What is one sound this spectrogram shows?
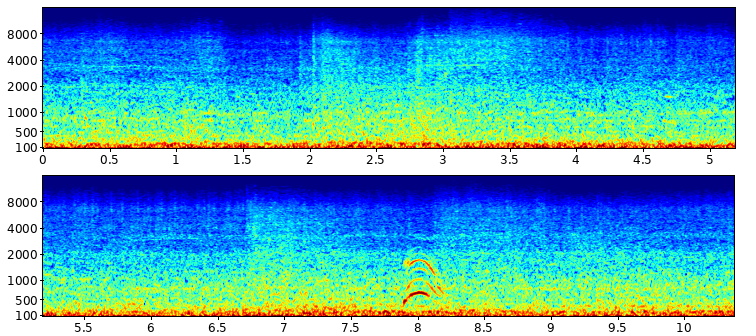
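A heavy vehicle engine rumbles low and steady.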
